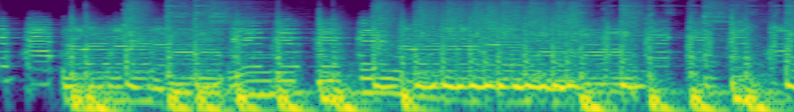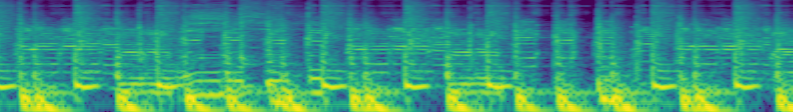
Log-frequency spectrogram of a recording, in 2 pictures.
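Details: Loud rock music with driving guitar and drums throughout, with no animal voice heard.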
